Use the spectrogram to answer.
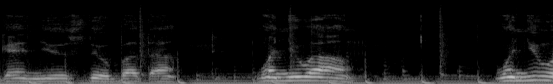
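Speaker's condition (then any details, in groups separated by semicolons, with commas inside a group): ALS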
